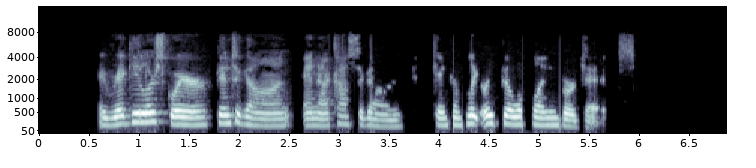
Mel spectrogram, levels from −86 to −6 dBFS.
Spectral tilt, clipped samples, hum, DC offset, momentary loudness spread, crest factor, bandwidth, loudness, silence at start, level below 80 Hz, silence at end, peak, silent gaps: -5.5 dB/octave; under 0.1%; none; under 0.1%; 13 LU; 16 dB; 8 kHz; -17 LUFS; 0.6 s; -60 dBFS; 0.9 s; -2 dBFS; 2.56-2.63 s, 3.67-3.74 s, 3.81-3.94 s, 5.69-5.79 s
